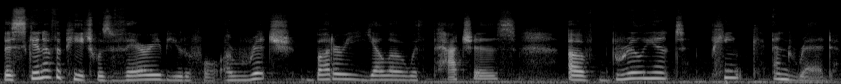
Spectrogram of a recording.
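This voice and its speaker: A woman reading a children's story aloud expressively, deliberate in manner, with dramatic pauses. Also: medium pitch, lively intonation, a little hiss or hum. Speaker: storytime reader, priest.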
